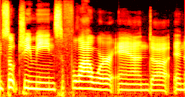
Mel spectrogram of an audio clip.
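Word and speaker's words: Xochitl: that uh schulte it looks like sochi gomez according to wikipedia that's how you pronounce it but don't quote me on it yeah sochi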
